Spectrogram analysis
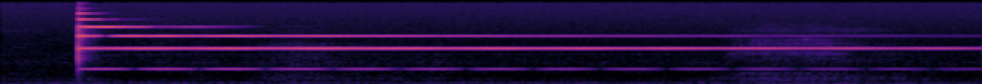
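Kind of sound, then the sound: signal or alarm, meditation bell ringing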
